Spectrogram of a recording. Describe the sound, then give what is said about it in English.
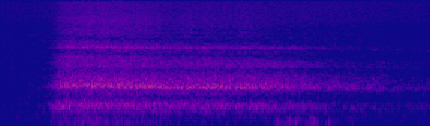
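A deep, drawn-out inhale during a guided breathing exercise: one long, breathy intake that starts abruptly, holds steady for about three seconds, then gently fades. “One, inhale. Two, inhale.”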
